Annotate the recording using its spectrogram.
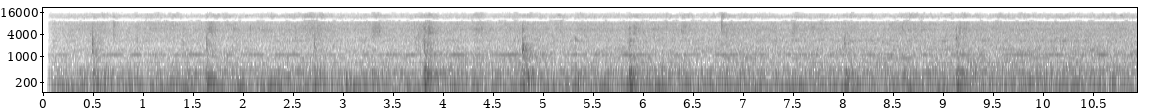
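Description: Footsteps knocking about once a second on the floor of an airport boarding bridge, over a steady low rumble with a faint steady whine.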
